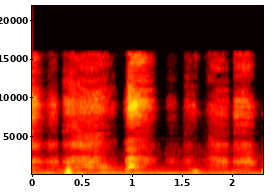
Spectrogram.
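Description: A woman sobbing, with gasping breaths and short whimpers, over steady background music.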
